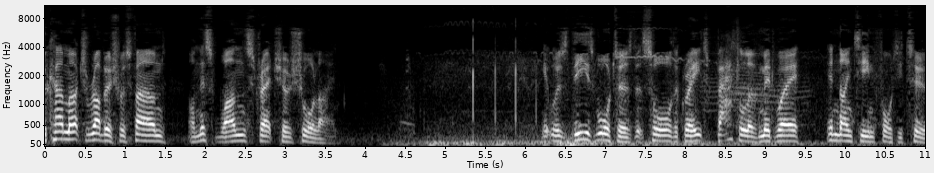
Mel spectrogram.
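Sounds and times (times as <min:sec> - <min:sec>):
low outdoor rumble: 0:03.8 - 0:11.0.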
